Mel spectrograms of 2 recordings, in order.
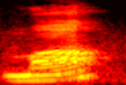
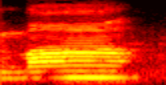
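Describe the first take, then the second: First: The pitch rises through the syllable. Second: The pitch stays flat and level. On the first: "ये है rising tone" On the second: "flat tone है first tone"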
